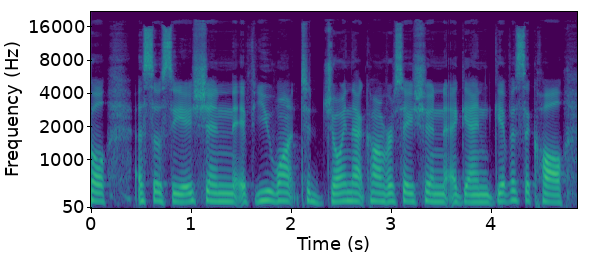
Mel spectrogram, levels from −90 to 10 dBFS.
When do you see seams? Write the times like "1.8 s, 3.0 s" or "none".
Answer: none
